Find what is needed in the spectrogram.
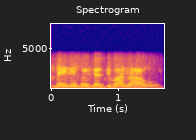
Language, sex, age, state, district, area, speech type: Urdu, male, 45-60, Uttar Pradesh, Lucknow, rural, conversation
